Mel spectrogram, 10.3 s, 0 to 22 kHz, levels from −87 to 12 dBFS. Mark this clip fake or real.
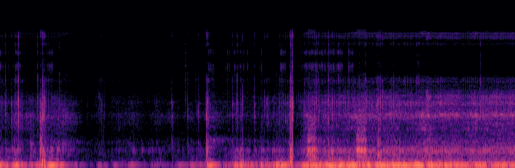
real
